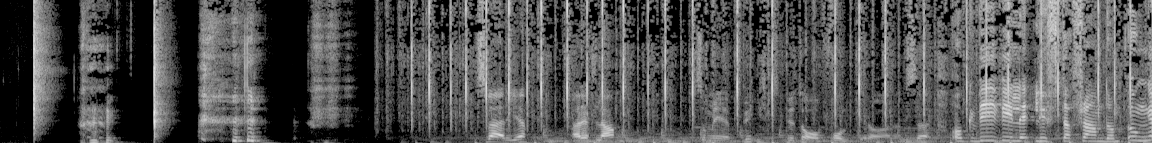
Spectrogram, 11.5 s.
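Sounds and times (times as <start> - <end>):
laughter: 0.8 - 1.2
speech: 0.9 - 1.3, 4.8 - 11.5
self high-five hand slap: 1.5 - 1.8.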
